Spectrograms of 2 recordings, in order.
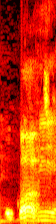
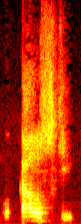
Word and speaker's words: Bukowski: de origem alemã, né, geralmente o W tem som de V, você diz? É, Bukowski, V. Né? É. E aí, mas nos Estados Unidos, e muitos aqui também, pronunciam Bukowski, onde o W ali tem um som de AU, como no inglês.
